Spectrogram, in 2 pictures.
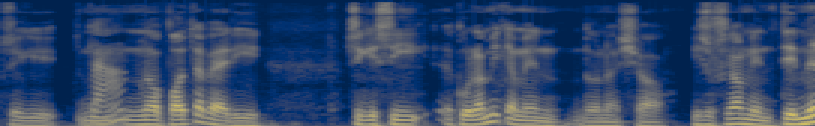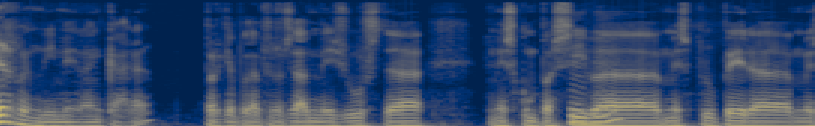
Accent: Mataró, Catalonia, Spain; jo era de fora, jo vinc de Mataró

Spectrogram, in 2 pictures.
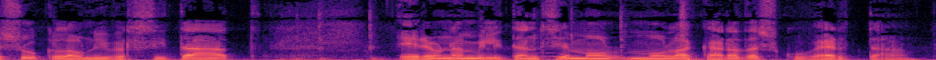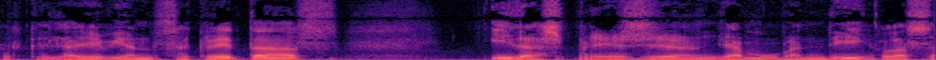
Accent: Barcelona, Catalonia, Spain; Jo sóc barceloní del barri de Sant Antoni

